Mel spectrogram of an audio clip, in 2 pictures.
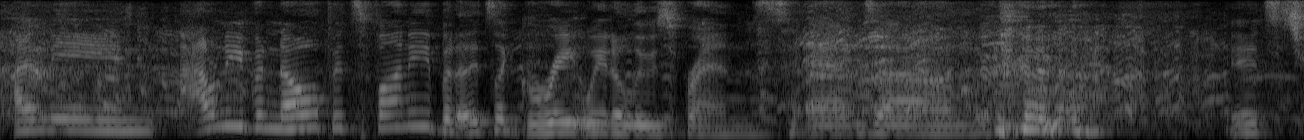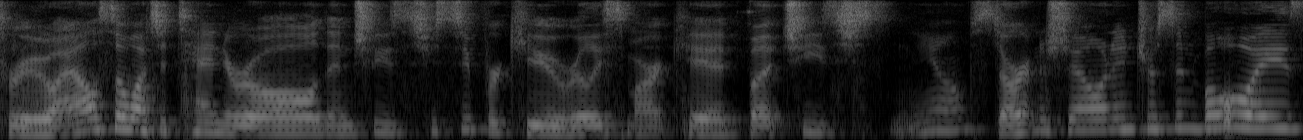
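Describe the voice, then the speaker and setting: Woman, late 20s, low voice, dry self-mocking stand-up delivery, lots of ums. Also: normal speed, slight background noise. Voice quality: deep voice for a woman. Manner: deadpan, self-deprecating, with many ums. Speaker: stand-up comedian. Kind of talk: stand-up set. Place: comedy club stage.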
